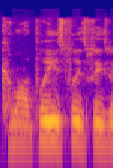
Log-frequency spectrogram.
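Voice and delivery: put-on childish begging, pleading over and over. Retelling begging a parent for a videotape: retelling own begging. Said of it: "I begged my mother".

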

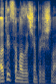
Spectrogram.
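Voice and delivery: ordinary delivery

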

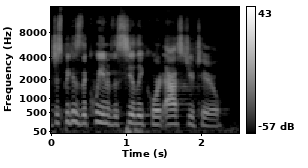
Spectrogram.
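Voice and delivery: ordinary delivery

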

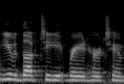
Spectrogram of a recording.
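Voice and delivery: usual speaking voice

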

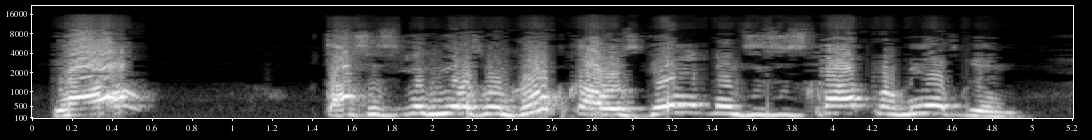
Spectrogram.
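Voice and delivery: furious, fed-up venting. Talking to viewers in his own video after one of them accused him, furious. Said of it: "Und ich bin stinksauer".

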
